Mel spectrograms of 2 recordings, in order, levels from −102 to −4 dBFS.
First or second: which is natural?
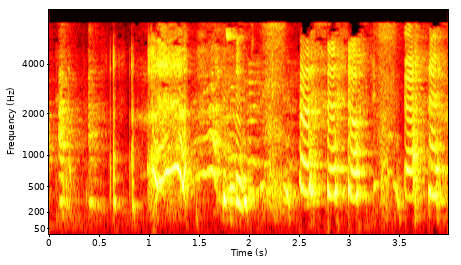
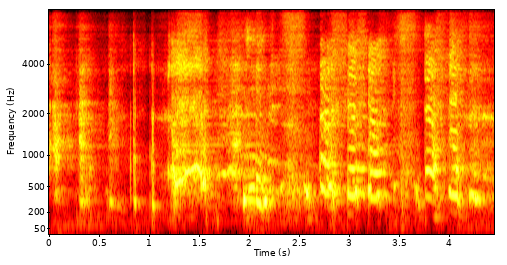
first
